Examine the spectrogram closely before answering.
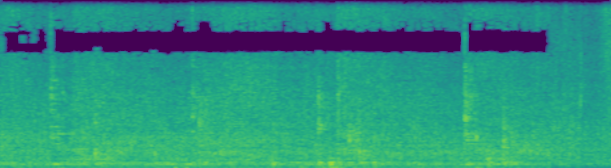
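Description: A metal spatula scrapes and clinks against a wok.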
